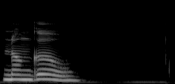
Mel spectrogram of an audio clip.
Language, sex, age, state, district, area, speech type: Bodo, female, 30-45, Assam, Chirang, rural, read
